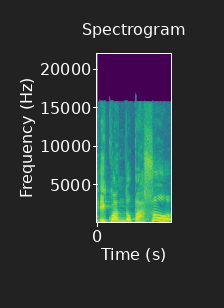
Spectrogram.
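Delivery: usual speaking voice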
